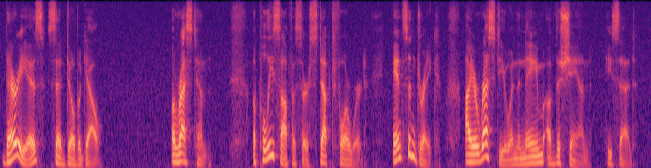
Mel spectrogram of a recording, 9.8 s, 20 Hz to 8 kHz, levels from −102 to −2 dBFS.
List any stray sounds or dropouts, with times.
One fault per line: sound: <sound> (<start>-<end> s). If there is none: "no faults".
no faults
